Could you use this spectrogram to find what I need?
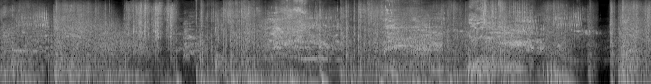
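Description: Rifles fire loudly, one shot after another.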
